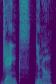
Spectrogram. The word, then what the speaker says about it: Cenk: Like Cenk is, It's pronounced Jank.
